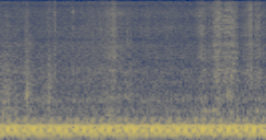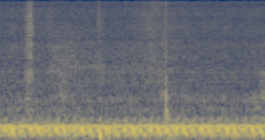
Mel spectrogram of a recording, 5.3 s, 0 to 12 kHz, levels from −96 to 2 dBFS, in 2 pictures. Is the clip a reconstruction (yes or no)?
no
